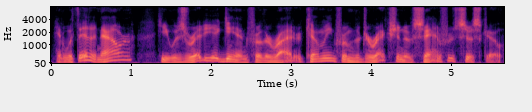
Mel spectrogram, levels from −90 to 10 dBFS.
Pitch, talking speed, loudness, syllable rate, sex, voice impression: 110 Hz, 190 wpm, -18 LUFS, 5.1 syllables/s, male, masculine, old, slightly relaxed, powerful, hard, muffled, raspy, slightly sincere, calm, mature, wild, slightly lively, strict, slightly sharp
